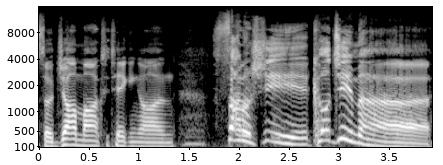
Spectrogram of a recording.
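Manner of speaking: very high, shrill, swooping, terrible put-on Japanese accent. Speaker introducing a wrestling match to a co-host; terrible Japanese accent. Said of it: "terrible Japanese accent".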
